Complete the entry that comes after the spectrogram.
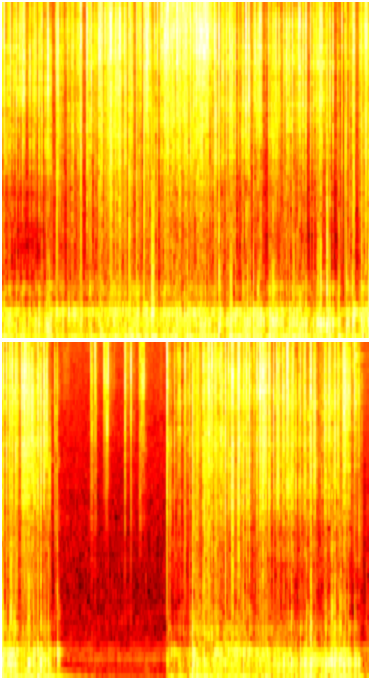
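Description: Long acrylic nails scratch and tap across the black metal mesh grille of a condenser microphone with a hollow head. The result is dense, rapid scratching with a heavy, boomy low rumble. The sound drops to near-quiet for about a second and a half, then the scratching resumes just as loudly.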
